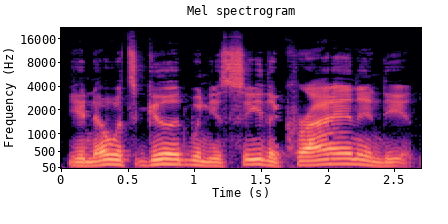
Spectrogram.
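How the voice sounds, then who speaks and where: A man playing a folksy old-time advertising pitchman, selling in a parody of vintage radio sponsor spots. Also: moderate pace, a little mellow, close to an everyday voice. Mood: smooth selling.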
